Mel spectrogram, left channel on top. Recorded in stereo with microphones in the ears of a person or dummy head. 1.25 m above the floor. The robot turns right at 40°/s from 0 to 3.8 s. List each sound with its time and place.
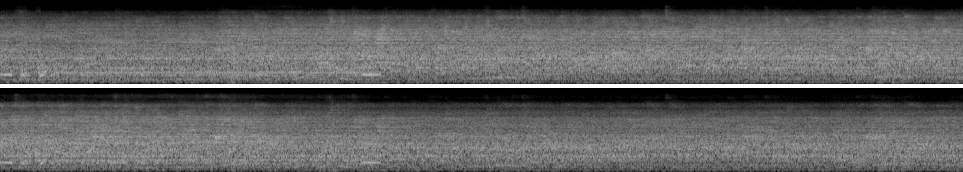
0.0 s running water: 95° right, 4 m; by 9.6 s 60° left, 4 m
